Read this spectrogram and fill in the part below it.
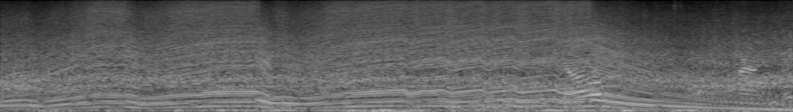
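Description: A race car engine in Assetto Corsa on Xbox One revs loudly while drifting, pitch rising and falling in waves, with tire squeal and someone talking over it.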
